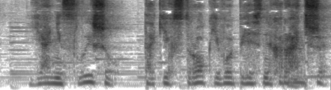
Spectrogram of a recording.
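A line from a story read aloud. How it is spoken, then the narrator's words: Smiling whisper. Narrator (Russian): улыбаясь, прошептал Саша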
